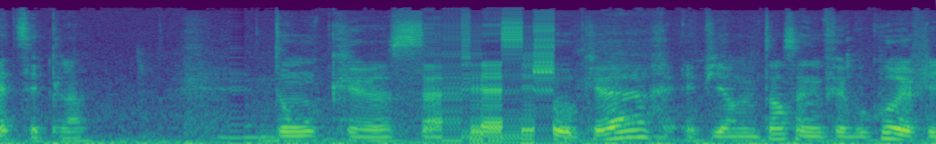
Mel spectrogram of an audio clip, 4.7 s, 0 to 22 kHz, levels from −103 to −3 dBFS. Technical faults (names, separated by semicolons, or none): short stall from a late packet; robotic sound from repeated short buffers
